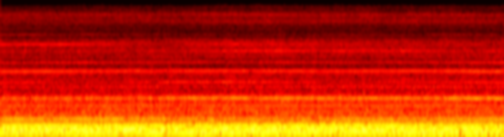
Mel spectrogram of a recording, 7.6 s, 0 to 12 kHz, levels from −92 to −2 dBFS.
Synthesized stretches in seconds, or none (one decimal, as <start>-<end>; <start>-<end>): 1.4-4.3; 6.6-7.6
